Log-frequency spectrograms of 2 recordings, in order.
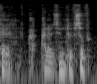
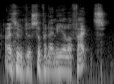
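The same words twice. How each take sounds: First: Spluttering with water in mouth. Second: Said in the usual way. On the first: Acted. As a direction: talk while spitting out water. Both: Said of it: "and he spits out a bit of water".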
